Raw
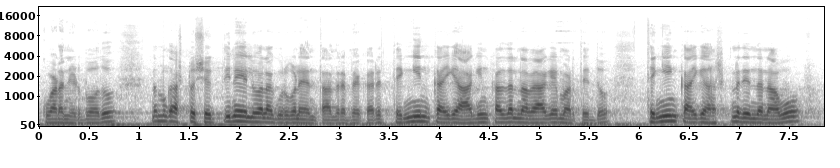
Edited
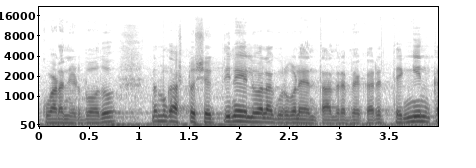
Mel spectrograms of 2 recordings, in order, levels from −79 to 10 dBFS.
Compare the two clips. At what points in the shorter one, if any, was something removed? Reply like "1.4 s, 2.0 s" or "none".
none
